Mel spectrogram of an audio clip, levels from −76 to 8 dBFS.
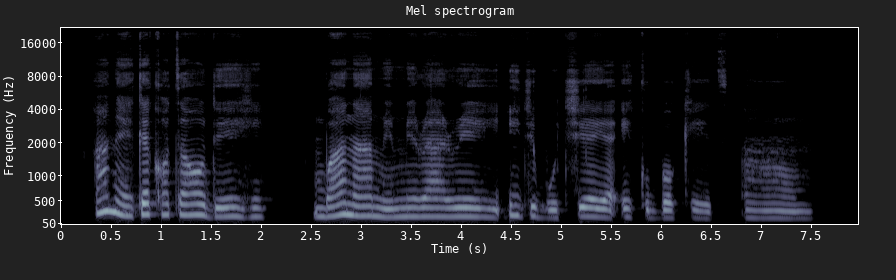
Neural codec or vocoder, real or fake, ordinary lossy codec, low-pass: none; real; none; none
